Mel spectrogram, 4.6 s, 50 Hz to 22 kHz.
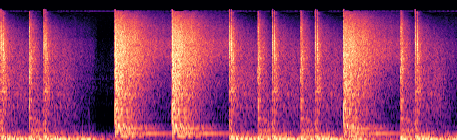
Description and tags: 105 Necropolis Drums 05
free, dark, loop, grunge, halloween, necropolis, drums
